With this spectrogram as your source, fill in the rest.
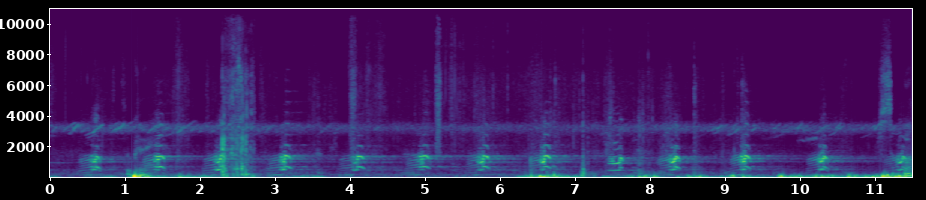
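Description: A goose honks repeatedly in a steady series of loud, nasal calls on a wooded hiking trail, with rustling and footsteps underneath.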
